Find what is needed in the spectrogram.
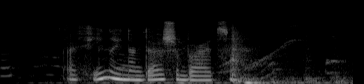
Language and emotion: Russian, neutral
